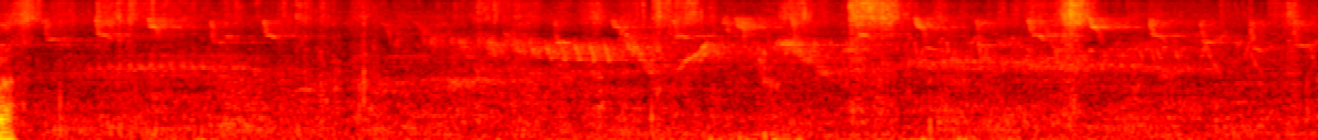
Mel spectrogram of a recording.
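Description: Small birds chirping again and again over a steady outdoor background, with a warbling phrase about halfway through and a couple of louder chirps near the end.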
